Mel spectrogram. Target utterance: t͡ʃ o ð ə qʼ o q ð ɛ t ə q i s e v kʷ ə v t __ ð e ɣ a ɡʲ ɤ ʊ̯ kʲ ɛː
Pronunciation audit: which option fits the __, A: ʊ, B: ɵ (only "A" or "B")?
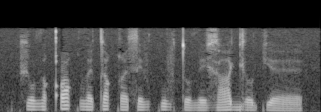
A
